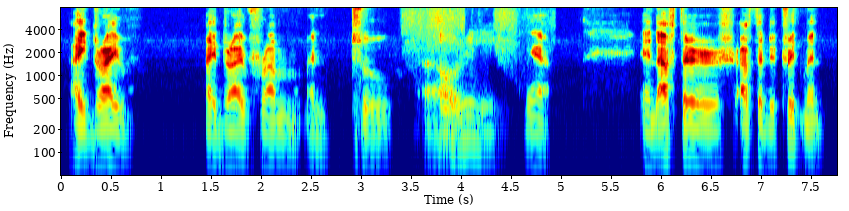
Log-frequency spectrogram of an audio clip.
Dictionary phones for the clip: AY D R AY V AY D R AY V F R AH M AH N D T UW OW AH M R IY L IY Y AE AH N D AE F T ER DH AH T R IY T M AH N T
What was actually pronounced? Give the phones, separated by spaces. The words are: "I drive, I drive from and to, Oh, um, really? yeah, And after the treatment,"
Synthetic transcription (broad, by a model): AY D R AY V AY D R AY V F R AH M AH N T UW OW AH R IY L IY Y AE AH N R AE F T ER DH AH T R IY T M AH N T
